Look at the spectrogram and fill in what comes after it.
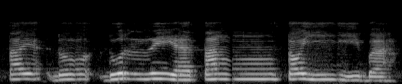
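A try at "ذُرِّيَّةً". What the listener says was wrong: Enggak boleh zu. Jadi huruf zal tidak seperti dal. Ujung lidahnya, Bu, tempelkan ke ujung gigi seri yang atas. Zu. Nah, zurriyatan thayyibah.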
